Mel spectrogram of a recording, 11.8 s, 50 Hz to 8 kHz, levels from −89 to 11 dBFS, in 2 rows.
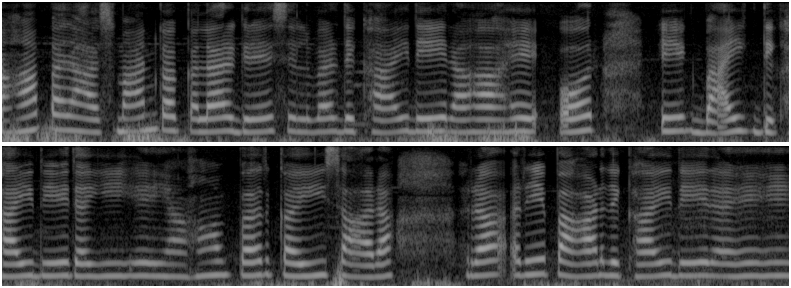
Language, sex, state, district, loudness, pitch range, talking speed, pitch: Hindi, female, Andhra Pradesh, Anantapur, -34 LUFS, 265-280 Hz, 145 wpm, 275 Hz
